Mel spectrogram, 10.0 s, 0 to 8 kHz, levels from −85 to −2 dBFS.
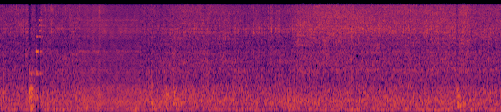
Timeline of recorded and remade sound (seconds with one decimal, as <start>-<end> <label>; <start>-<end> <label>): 0.0-1.6 recorded; 1.6-2.8 remade; 2.8-10.0 recorded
